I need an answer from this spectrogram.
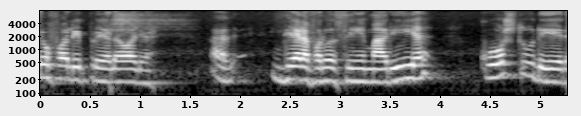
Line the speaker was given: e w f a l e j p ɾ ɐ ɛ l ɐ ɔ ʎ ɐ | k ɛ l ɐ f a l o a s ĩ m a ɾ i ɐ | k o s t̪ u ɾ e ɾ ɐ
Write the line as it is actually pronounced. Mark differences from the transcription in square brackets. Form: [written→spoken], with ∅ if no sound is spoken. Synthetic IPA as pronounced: e w f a l e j p ɾ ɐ ɛ l ɐ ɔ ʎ ɐ | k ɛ l ɐ f a l o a s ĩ m a ɾ i ɐ | k o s t̪ u ɾ e ɾ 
